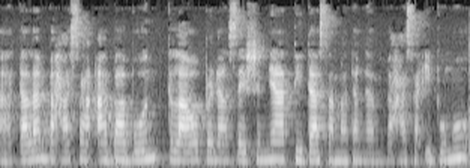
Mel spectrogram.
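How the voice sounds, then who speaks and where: The speaker has a Mandarin Chinese accent. The tone is bright and sharp. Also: woman. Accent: Mandarin Chinese accent in Indonesian. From China. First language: Mandarin Chinese (speaking Indonesian). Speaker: Mandarin teacher and vlogger. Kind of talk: casual tutorial.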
